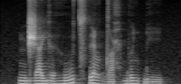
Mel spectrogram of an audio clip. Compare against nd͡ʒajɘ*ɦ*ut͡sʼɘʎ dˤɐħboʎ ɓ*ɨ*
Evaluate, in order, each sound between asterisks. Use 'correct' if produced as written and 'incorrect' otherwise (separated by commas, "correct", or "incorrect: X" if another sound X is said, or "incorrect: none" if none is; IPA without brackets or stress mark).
correct, incorrect: i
